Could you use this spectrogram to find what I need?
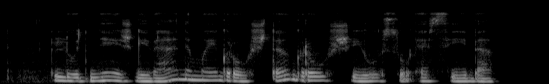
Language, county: Lithuanian, Marijampolė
